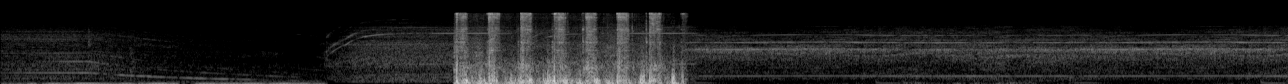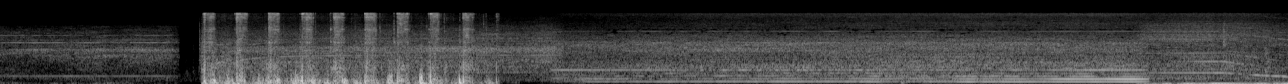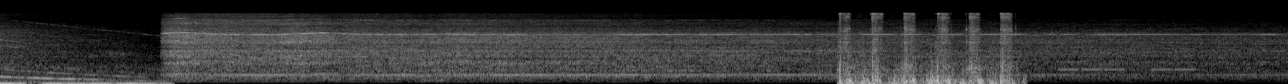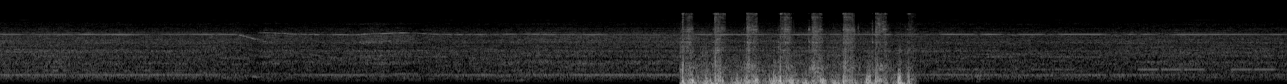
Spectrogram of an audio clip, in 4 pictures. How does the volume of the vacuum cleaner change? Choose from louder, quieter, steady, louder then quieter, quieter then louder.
louder then quieter.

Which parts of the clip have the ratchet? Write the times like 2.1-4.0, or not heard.
4.5-6.9, 14.8-17.9, 34.1-36.0, 45.4-47.8.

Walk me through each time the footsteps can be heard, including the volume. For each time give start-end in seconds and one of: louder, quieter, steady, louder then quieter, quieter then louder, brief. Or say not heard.
not heard.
